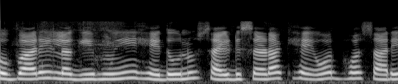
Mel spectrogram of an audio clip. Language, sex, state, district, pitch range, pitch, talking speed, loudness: Hindi, female, Chhattisgarh, Raipur, 240-275 Hz, 250 Hz, 165 wpm, -14 LUFS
